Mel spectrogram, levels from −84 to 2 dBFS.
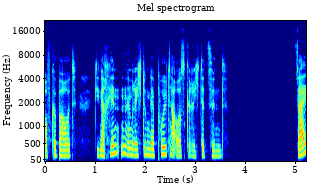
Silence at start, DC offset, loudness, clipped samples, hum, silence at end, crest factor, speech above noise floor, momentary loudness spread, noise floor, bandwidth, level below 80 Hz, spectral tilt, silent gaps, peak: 0 s; under 0.1%; -29 LUFS; under 0.1%; none; 0 s; 26 dB; 53 dB; 12 LU; -82 dBFS; 18 kHz; -74 dBFS; -4.5 dB/octave; none; -2 dBFS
